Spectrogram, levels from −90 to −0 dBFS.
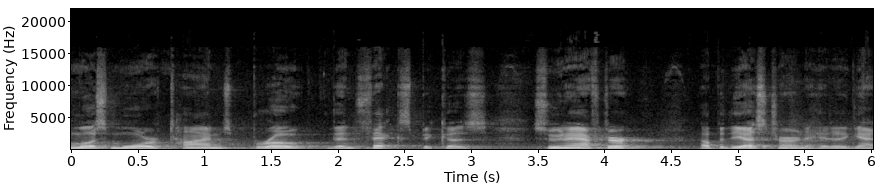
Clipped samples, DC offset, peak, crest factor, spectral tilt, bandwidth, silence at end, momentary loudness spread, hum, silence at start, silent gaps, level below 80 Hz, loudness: under 0.1%; under 0.1%; -8 dBFS; 20 dB; -5.5 dB/octave; 16 kHz; 0 s; 13 LU; none; 0 s; none; -64 dBFS; -28 LUFS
